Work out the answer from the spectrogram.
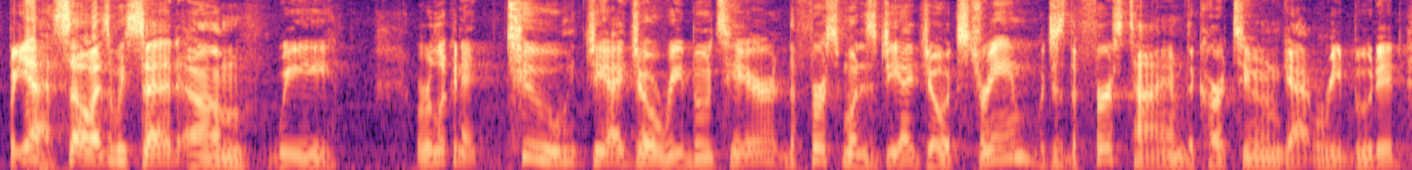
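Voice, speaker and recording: A man's voice: mid-range voice, lively intonation, unhurried, slight background noise. A man in his late thirties co-hosting a podcast in casual chat, with a jokey, wry manner. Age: late 30s. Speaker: podcast co-host. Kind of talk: casual chat about old cartoons.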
